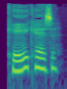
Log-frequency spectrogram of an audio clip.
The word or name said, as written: kagekasse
